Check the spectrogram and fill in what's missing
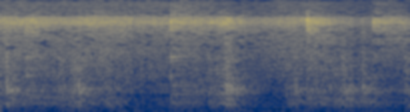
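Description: Masala with a splash of water being stirred in a pan for a puti fish curry, a loud close sizzle with scraping spoon strokes that rise and fall, no talking.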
